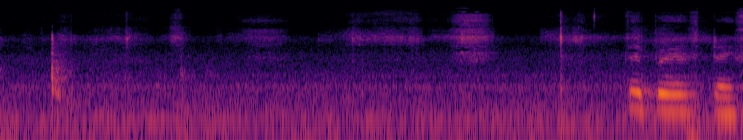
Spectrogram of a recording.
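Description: Paper rustles softly as a page is handled.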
